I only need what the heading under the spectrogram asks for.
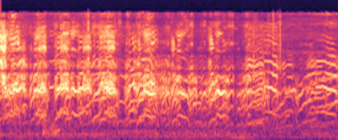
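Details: Flock of gulls on a Michigan City parking lot, many birds calling at once with nasal, wavering cries and laughing notes in a continuous loud jumble.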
